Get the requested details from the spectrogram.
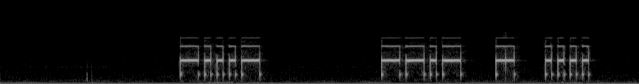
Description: Morse code, heard as a keyed tone, about 19 wpm, spaced as for 15 wpm, 1140 Hz. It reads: <BT> QTH
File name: CURSO DE TELEGRAFIA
